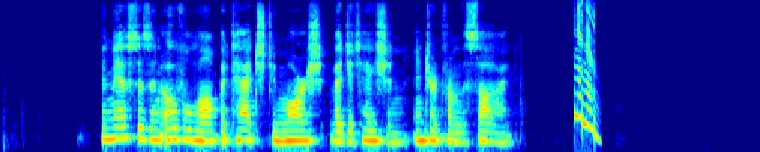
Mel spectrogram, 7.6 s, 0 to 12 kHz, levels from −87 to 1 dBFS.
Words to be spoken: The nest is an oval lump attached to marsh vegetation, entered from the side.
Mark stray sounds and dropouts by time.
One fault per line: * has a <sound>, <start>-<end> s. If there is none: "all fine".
* has a chirp, 5.7-6.0 s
